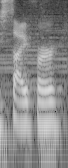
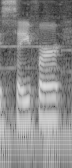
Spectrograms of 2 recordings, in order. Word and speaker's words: cypher: character is gonna be cypher in a nutshell now I think it's pronounced cypher or some people say safer I say cypher but anyway so if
